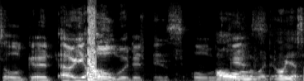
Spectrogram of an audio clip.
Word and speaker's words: Allwood: Oh, yeah, Oh, Allwood it is. Allwood, yes. Allwood. Oh yes, I must remember my pronunciations.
